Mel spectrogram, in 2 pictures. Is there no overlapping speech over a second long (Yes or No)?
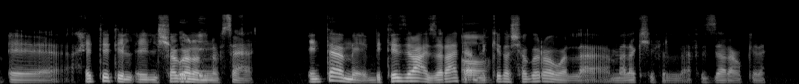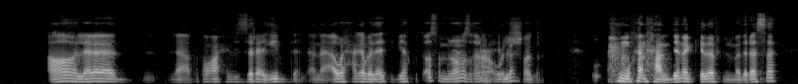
Yes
